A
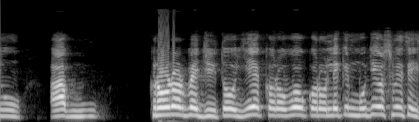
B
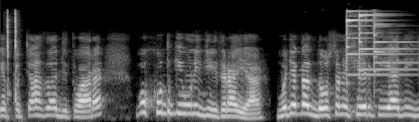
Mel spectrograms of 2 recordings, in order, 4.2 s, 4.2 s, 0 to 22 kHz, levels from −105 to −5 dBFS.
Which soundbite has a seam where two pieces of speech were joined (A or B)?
B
